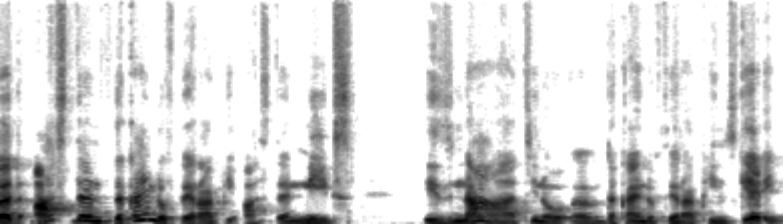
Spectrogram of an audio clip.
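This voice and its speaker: Speaking with an Ethiopian accent, a woman has a fairly low pitch. She moves at a moderate pace with very wide pitch swings. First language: Amharic. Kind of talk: heated debate. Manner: halting.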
